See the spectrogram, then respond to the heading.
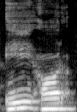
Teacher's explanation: ए और ऐ का उच्चारण स्थान क्या है? कंठ और तालु है। केवल कंठ नहीं है या केवल तालु नहीं है।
